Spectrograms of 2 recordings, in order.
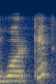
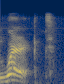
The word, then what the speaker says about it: worked: please just remember that we usually don't pronounce the e so it's not common to say work it we say worked okay as long as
